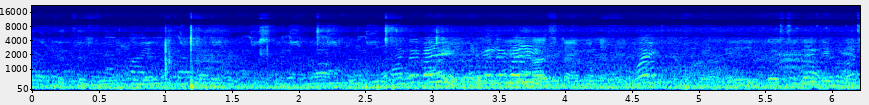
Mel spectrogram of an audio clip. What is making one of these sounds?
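Young men shout to each other across an open field, far off.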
